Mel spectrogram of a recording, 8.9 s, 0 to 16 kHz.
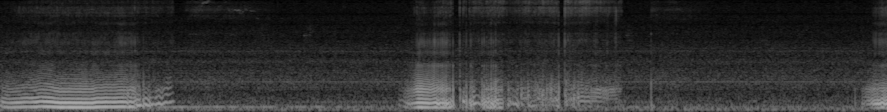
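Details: Loud buzzing snores, about two in nine seconds, with quiet breathing between, from a small 10-pound Chihuahua dog; snoring.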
